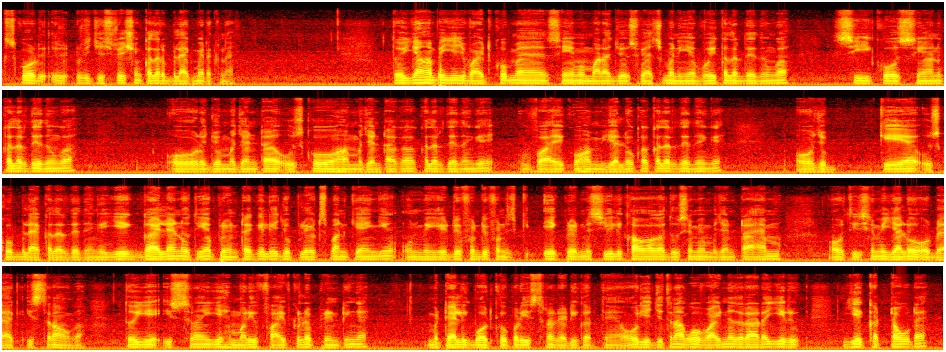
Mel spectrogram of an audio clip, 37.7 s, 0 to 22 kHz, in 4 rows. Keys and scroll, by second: 0.5 v, 21.0 super+0, 23.2 z, 24.7 v, 24.8 space.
